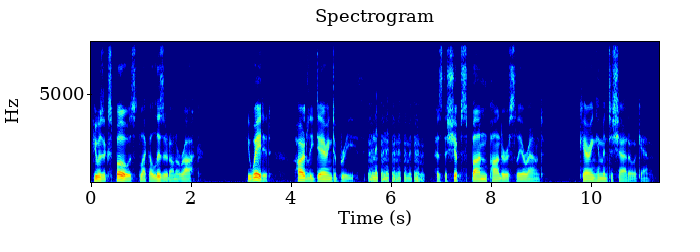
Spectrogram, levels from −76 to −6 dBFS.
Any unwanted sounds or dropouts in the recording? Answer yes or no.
yes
